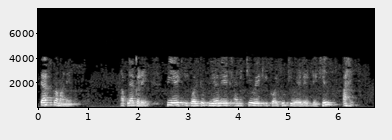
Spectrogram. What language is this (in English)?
Marathi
